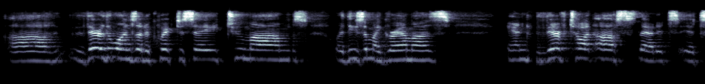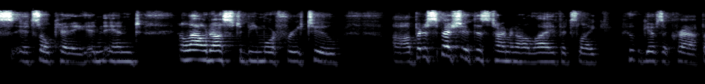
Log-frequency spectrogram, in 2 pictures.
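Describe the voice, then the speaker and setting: Against a quiet background, a woman with a fairly high pitch speaks in a normal speaking voice at a moderate pace with fairly even intonation. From Iowa. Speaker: participant in political listening session. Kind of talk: personal testimony. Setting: video call.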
